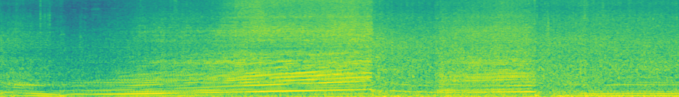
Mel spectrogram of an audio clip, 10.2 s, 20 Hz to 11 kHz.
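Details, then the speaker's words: 1995 BMW E36 M3, naturally aspirated, hard acceleration: engine pitch climbs smoothly and strongly through each gear with clean upshifts and no stumble or flat spot, pulling healthily to high revs; the car pulls strong, normal acceleration. "But yeah, it pulls good, pulls strong."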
